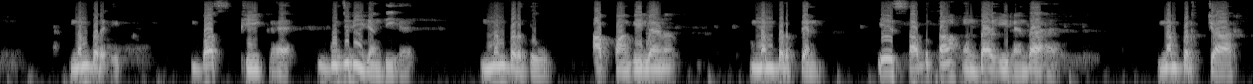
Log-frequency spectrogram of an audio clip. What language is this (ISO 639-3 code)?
pan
